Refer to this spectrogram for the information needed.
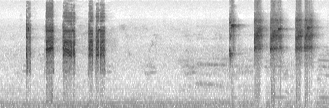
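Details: Three black francolins calling, their voices used to encourage a silent pet francolin to call. Two bursts of harsh, grating notes: a phrase of about five rasping notes, a pause of roughly two seconds, then another five-note phrase. Steady low hum behind.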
